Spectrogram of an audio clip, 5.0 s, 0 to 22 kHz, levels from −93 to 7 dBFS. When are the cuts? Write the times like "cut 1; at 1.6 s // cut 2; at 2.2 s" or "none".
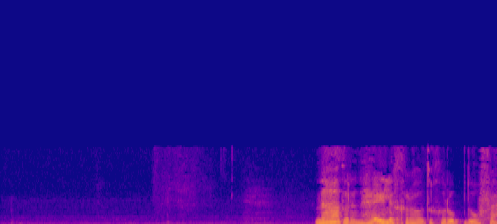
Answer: cut 1; at 3.4 s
